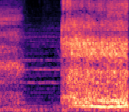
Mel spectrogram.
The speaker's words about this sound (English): Hang on, I'm going to blow my nose, okay?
